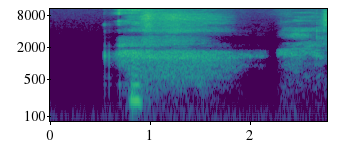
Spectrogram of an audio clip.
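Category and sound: human body sound, heavy panting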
